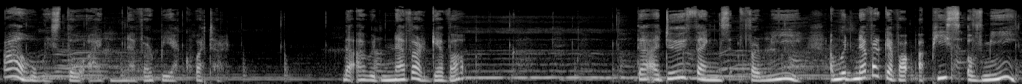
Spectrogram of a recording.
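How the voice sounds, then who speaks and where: A woman performing a spoken-word poem in a soft, measured, intimate way. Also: mid-range voice, expressive, music in the background. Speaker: poet. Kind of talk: slow spoken-word poetry.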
